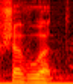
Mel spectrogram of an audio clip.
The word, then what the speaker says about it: Shavuot: Moi j'ai regardé sur internet la prononciation, j'essaye de me documenter, c'était Shavuot avec le O qui descendait. Eh bien alors va pour Shavuot, si vous voulez.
